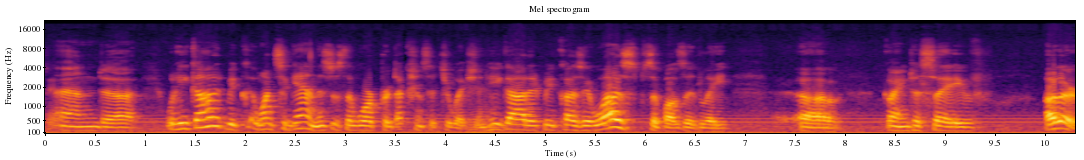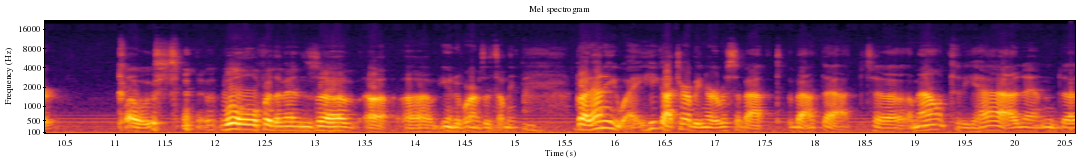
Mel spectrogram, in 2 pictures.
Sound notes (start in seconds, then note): 11.2 laughs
